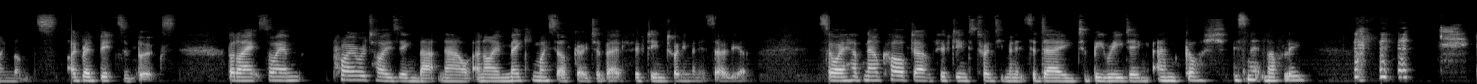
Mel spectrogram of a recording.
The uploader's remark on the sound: an Instagram Live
